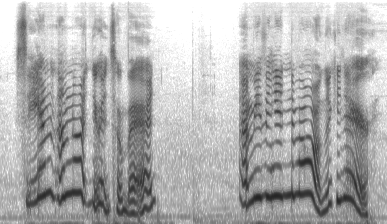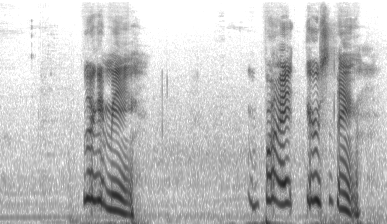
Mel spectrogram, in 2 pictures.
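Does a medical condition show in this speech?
Yes: spinal muscular atrophy.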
